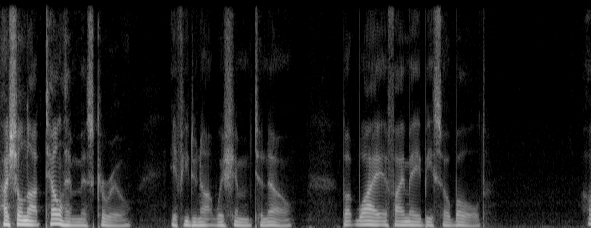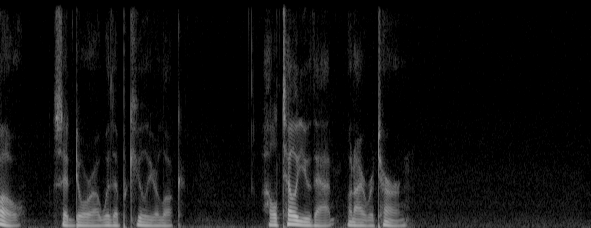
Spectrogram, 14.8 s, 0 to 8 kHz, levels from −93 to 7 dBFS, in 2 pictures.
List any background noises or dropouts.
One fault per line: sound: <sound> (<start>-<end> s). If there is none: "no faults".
no faults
